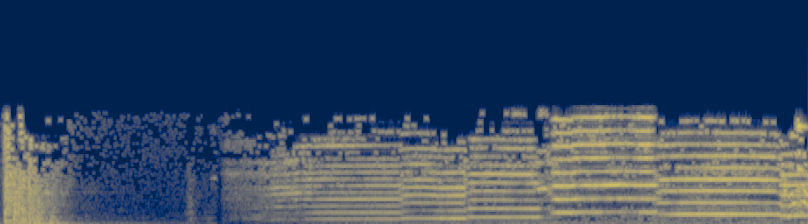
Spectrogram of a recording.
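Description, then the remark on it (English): A single heavy door slams shut with a loud bang that fades quickly. After a short pause, a loud, sustained wailing tone rises in pitch in steps, with no voices. “Quick, Fanny, open the door.”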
